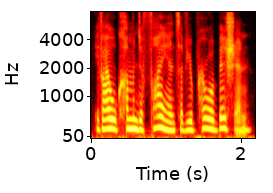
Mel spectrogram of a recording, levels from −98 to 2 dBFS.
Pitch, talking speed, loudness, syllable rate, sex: 215 Hz, 245 wpm, -17 LUFS, 6.7 syllables/s, female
